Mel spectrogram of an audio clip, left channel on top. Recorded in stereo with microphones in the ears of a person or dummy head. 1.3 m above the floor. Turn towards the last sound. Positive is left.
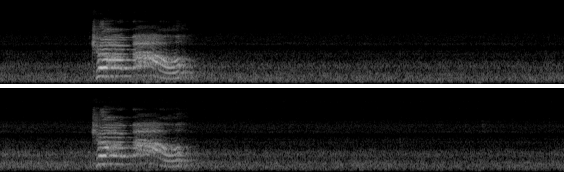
turn(degrees=5)  # may be behind; listen again after turning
